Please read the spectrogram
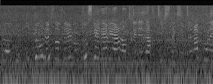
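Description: People talking over a steady low rumble.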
